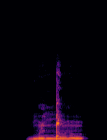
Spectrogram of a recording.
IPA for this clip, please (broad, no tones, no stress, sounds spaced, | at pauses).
b ũ lʲ ŋ͡ǃ ũ ɾ ũ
